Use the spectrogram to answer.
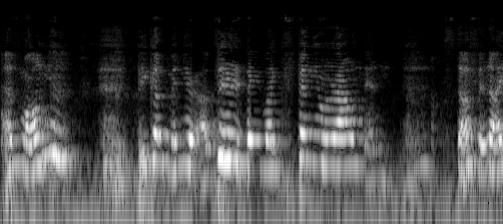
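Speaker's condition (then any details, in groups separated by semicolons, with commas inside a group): Cerebral palsy; spastic quadriplegia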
